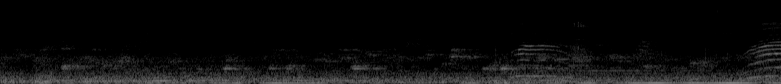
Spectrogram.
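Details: A tabby cat complains about something in a run of whiny meows, some short and some drawn out.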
